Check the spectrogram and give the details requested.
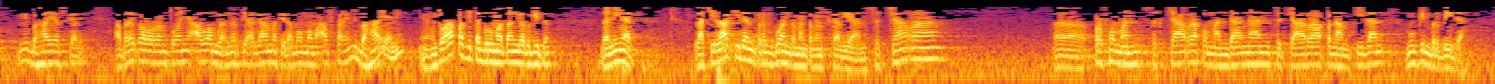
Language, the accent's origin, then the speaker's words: Indonesian; Makassar, South Sulawesi, Indonesia; born there; kalau saya waktu itu lahir di kota Makassar tentunya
